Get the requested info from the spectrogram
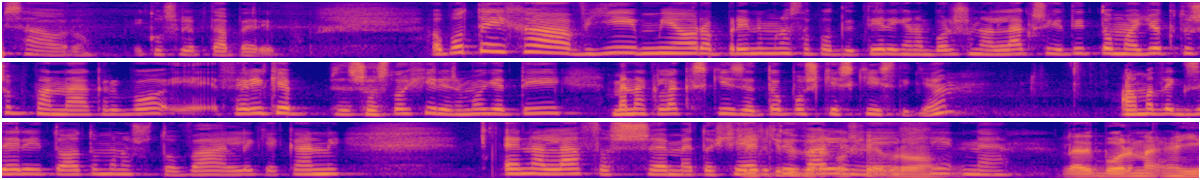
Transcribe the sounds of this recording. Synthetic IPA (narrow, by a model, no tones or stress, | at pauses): isɐoɾo | iko̞sile̞p̚t̪ɐpe̞ɾḭpu̥o̞po̞t̪e̞ixɐvʝimɲɐo̞ɾɐpɾinimunɐst̪ɐpoðit̪iɾɐʝɐnɐbo̞ɾeso̞nɐlɐkso̞ʝɐt̪it̪o̞mɐʝokt̪o̞sɐpopɐnɐkɾivo̞θe̞lice̞so̞st̪o̞çiɾizmo̞ʝɐt̪imenɐklɐkscize̞t̪e̞op̬o̞scescist̪ice̞ | ɐmɐðe̞ɡze̞ɾit̪o̞ɐt̪o̞mo̞nɐsu̥t̪o̞vɐlice̞kɐni | e̞nɐlɐθo̞sme̞t̪o̞çeɾɾit̪vɐlisnevɾoine̞ | ðilɐðibo̞ɾinɐʝi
